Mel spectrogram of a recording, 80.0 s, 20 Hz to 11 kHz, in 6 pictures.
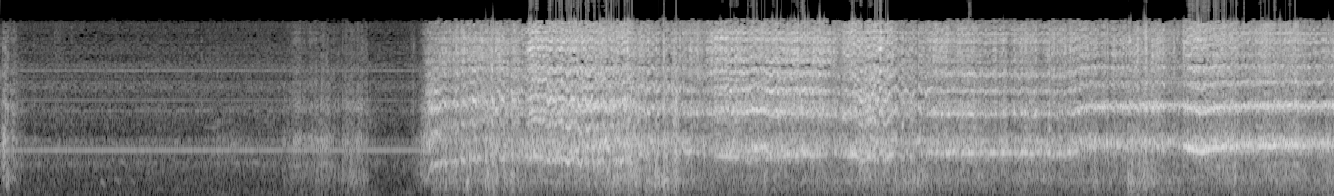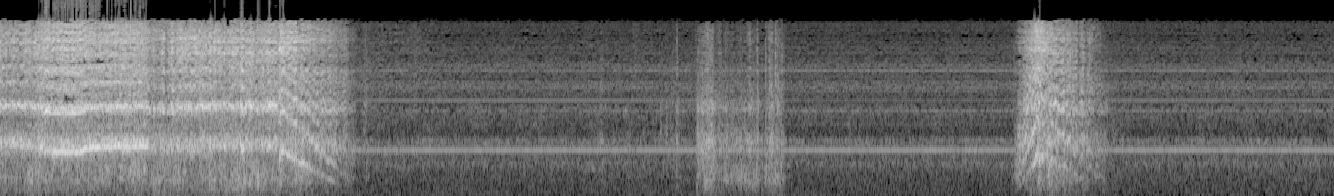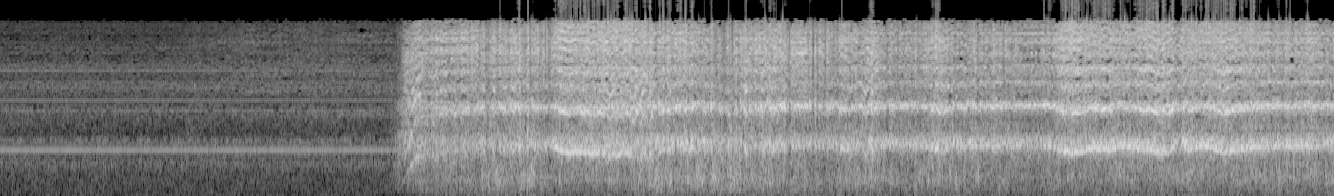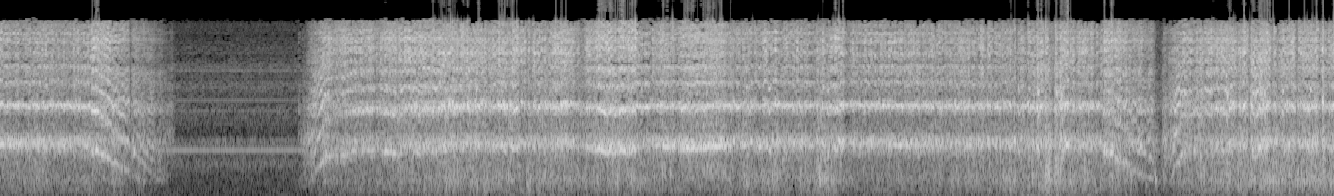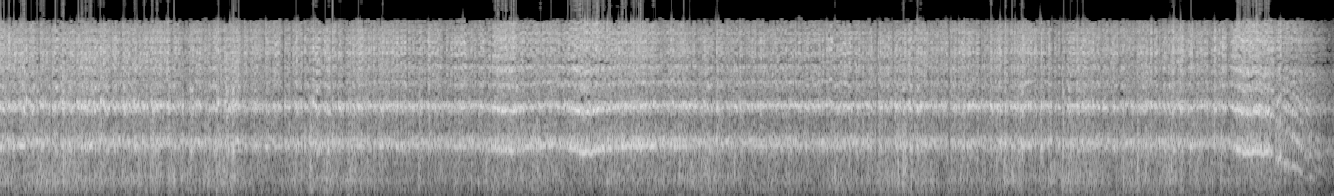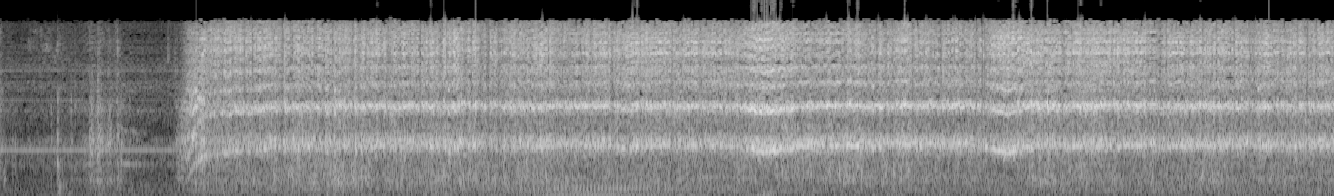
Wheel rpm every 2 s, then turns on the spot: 0, 10, 150, 190, 200, 210, 230, 220, 30, 0, 10, 20, 0, 0, 0, 120, 220, 230, 230, 230, 150, 60, 220, 230, 230, 170, 210, 230, 230, 230, 230, 230, 230, 30, 140, 230, 230, 230, 230, 230.
20-22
